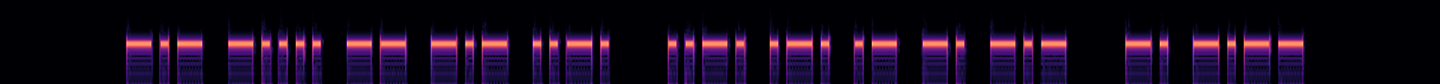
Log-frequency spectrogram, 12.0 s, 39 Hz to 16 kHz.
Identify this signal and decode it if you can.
Morse code, heard as a keyed tone, about 17 wpm, 700 Hz. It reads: K6MKF FRANK NY
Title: K1USN SST QSO Practice - 17wpm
